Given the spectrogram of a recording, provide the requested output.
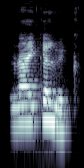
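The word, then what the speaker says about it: Reykjavík: उसके बाद आता है आइसलैंड, आइसलैंड की कैपिटल राइक राइकलविक, राइट? ये जे साइलेंट रहता है इसका, राइट?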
